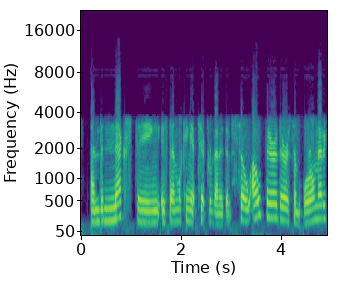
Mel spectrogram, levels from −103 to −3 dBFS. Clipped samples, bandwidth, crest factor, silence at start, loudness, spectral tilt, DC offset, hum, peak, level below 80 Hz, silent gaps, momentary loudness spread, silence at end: under 0.1%; 6.8 kHz; 16 dB; 0.2 s; -20 LUFS; -7 dB/octave; under 0.1%; none; -4 dBFS; -64 dBFS; none; 6 LU; 0 s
